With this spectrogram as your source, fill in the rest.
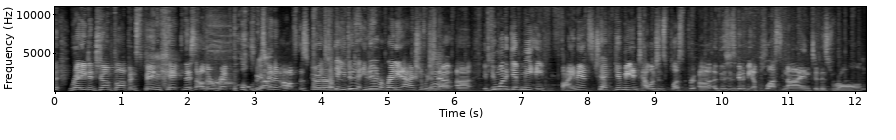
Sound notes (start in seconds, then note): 3.9 swooshing sound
